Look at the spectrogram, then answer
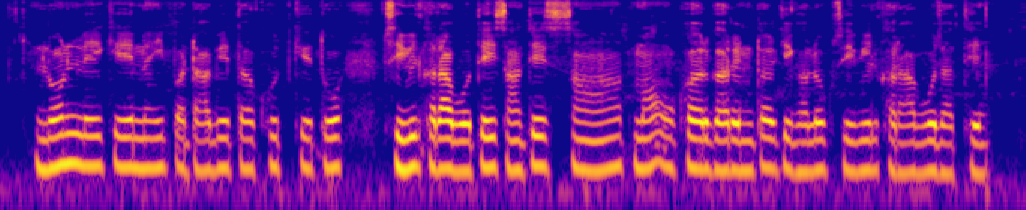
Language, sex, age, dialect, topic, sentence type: Chhattisgarhi, male, 18-24, Western/Budati/Khatahi, banking, statement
